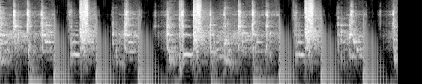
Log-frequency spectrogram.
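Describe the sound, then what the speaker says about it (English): A loud, crunchy sound run through McDSP's Futzbox distortion plugin, with sharp rhythmic hits and gritty, lo-fi tails that stop abruptly just before the end. "you have exactly the same Futzbox distortion sound that you've come to love over these many years"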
